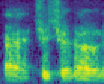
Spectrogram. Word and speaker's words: Cicero: called I Tweets di Cicerone, I think, which is Cicero's tweets. Although, of course, Cicero would have pronounced his name Cicero because all C's in Latin were hard.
